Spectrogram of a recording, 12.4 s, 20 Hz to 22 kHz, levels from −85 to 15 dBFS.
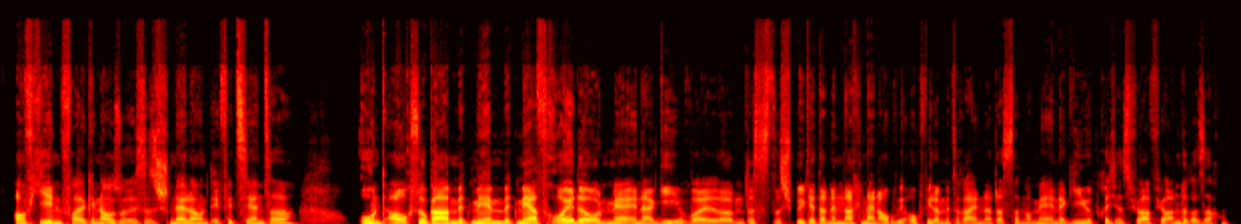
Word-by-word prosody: Auf 120 -3 +3
jeden 125 +1 +1
Fall. 115 -2 -1
Genauso 120 +1 -2
ist 110 0 -9
es, 105 -2 -7
schneller 120 0 +1
und 120 0 -6
effizienter 125 +2 -4 0.6
und 165 +1 +3
auch 145 0 +3
sogar 155 -2 +9
mit 145 -3 +1
mehr 145 0 +4
mit 140 0 0
mehr 145 -2 +7
Freude 160 +3 +4
und 130 -1 0
mehr 135 +3 +1
Energie, 130 +7 -3
weil, 115 -2 -2
ähm, 110 +2 -5
das 130 +1 -10
das 120 - -11
spielt 155 +1 -5
ja 150 - 0
dann 135 -2 -3
im 130 - -2
Nachhinein 125 -1 -2
auch 190 - -4
wie 175 - -6
auch 160 +3 -8
wieder 160 -9 -3
mit 115 0 -11
rein, 110 0 -4
ne, 115 - -9
dass - - -10
da 135 - -10
noch 115 0 -10
mehr 120 -1 -6
Energie 115 +1 -7
übrig 140 -2 -8
ist - - -12
für 120 - -4
a 120 - 0
für 120 - -8
andere 135 -5 -6
Sachen. 105 +4 -13
125 Hz, 230 wpm, -21 LUFS, 115-145 Hz, 0.6 s, sogar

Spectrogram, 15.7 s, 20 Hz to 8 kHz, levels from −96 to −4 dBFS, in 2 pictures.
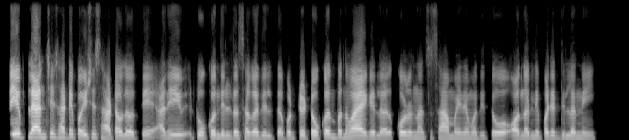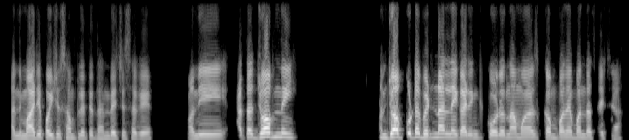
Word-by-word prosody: ते 210 - +8
प्लॅनच्यासाठी 200 -1 +4
पैसे 195 0 -1
साठवले 175 0 -1
होते 175 +3 -4
आणि 175 +1 -2 0.2
टोकन 180 0 -3
दिलं 170 0 -6
तर 175 - 0
सगळं 170 0 -3
दिलं 160 -1 -8
होतं, 160 0 -6
पण - - -12
ते 185 - +1
टोकन 185 +1 -1
पण 195 -1 -4
वाया 175 -2 +4
गेलं. 165 -1 -4
कोरोनाच्या 170 0 -4
6 160 -1 -2
महिन्यांमध्ये 160 0 -8
तो 165 0 -1 0.2
ओनरनी 170 +1 -4
परत 170 -1 -3
दिलं 165 0 -5
नाही 155 -1 -10 0.6
आणि 160 +2 -7
माझे 175 +2 +3
पैसे 195 0 -1
संपले 175 -1 -6
ते - - -4
धंद्याचे 165 0 -6
सगळे 160 -1 -5 0.5
आणि 195 +2 -1 0.2
आता 205 +4 +1
जॉब 245 +1 +10
नाही. 225 -2 0 1.1
अन 190 - -3
जॉब 215 0 +11
कुठे 225 +2 +4
भेटणार 215 +2 +3
नाही 205 -1 +2
कारण 185 0 +2
की 185 - -20
कोरोनामुळे 190 +1 0
कंपन्या 190 +1 -2
बंद 185 -1 -2
असायच्या. 155 -2 -8
175 Hz, 185 wpm, -23 LUFS, 165-195 Hz, 1.1 s, जॉब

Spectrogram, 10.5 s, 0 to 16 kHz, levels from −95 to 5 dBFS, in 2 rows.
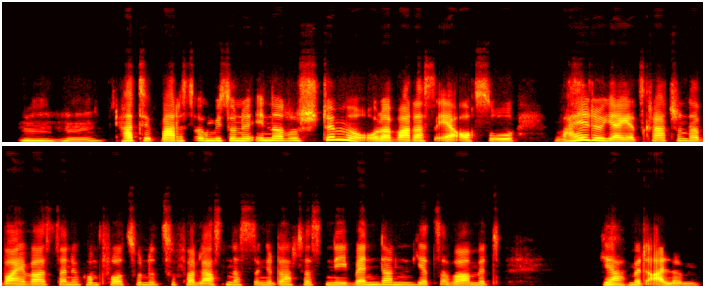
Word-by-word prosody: Mhm. 195 -3 -7
Hatte 215 +1 +3
war 200 0 +6
das 215 - -6
irgendwie 225 -1 -1
so 230 - -1
'ne 225 0 0
innere 240 -1 0
Stimme 300 +4 +2
oder 205 -1 +2
war 195 0 +7
das 210 -1 0
eher - - +3
auch - - +2
so, 200 0 -3 0.3
weil 275 +4 +3
du 255 - +4
ja 205 - +4
jetzt 195 -2 +2
gerade 200 -1 +1
schon 220 - -5
dabei 190 -2 +2
warst, 195 0 0
deine 200 0 -5
Komfortzone 205 0 -5
zu 220 - -10
verlassen, 205 +3 -1
dass 205 - -8
du - - -13
dann 195 - -10
gedacht 195 -1 -4
hast: 195 +1 -8
„Ne, 195 -1 -4
wenn 200 +2 +1
dann 215 -1 -3
jetzt, 200 -1 -5
aber 185 -1 +1
mit 185 0 -8 0.8
ja, 190 -3 +1
mit 200 +1 -2
allem. 165 +1 +1
200 Hz, 235 wpm, -23 LUFS, 195-215 Hz, 0.8 s, war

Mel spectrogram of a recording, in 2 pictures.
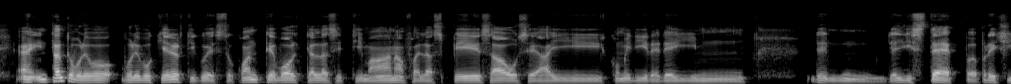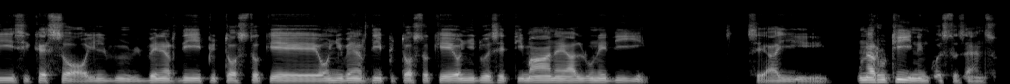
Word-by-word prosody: Ehm, 115 0 +4
intanto, 145 +8 +6
volevo 100 0 +2
volevo 100 -1 0
chiederti 105 -3 +2
questo, 95 0 -3
quante 105 +1 +1
volte 100 -1 +1
alla 95 -1 +2
settimana 90 +1 -2
fai 85 -1 -6
la 85 -1 -2
spesa 95 0 +2
o 90 0 +2
se 90 0 -2
hai, 85 -1 -3
come 90 +1 -4
dire, 90 -3 -3
dei 85 0 -1
mhmm, 80 -2 -4 0.6
de 95 -2 -4
mhmm, 80 -5 -6
degli 95 +2 -1
step 95 -5 +3
precisi, 95 -1 -2
che - - +1
so, 75 - +1
il 90 +2 -4
uhm, 85 -1 -4
il 80 - -8
venerdì 90 +1 0
piuttosto - - -3
che 85 -2 +3
ogni 95 +1 0
venerdì 95 0 -1
piuttosto - - -3
che 90 0 +1
ogni 95 +1 +2
2 95 +1 0
settimane 95 0 0
al 90 0 +1
lunedì. 90 -3 -3 0.8
S - - -21
se - - -6
hai 80 -2 -5 0.3
una 105 +1 +5
routine 110 -2 +3
in 85 - -2
questo - - -7
senso. 75 0 -8
90 Hz, 150 wpm, -26 LUFS, 85-95 Hz, 0.8 s, intanto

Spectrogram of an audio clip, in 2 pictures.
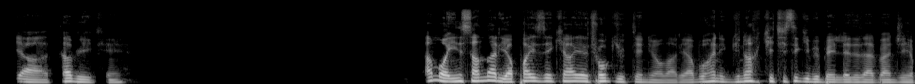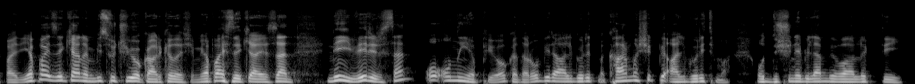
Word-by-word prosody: Ya 110 -6 -2
tabii 120 -8 +1
ki. 105 +1 -11 3.0
Ama 165 -3 +5
insanlar 160 +4 +4
yapay 140 +5 +4
zekâya 150 0 +2
çok 150 -2 +1
yükleniyorlar 105 -5 -6
ya. 105 +2 -7
Bu 125 +1 -2
hani 130 -6 -2
günah 130 +3 +1
keçisi 140 +2 -4
gibi 120 -4 -2
bellediler 110 -1 -2
bence 105 -1 -5
yapay 105 +1 -5
yapay 175 - +2
zekânın 175 -4 +1
bir 160 - -1
suçu 160 0 -1
yok 150 -4 +4
arkadaşım. 115 -3 0
Yapay 155 +5 +3
zekâya 130 -4 +2
sen 125 0 +1 0.3
neyi 170 -4 +4
verirsen 175 - +1
o 200 - -1
onu 180 -1 +1
yapıyor 110 -6 -3
o 140 - -5
kadar. 110 -3 -5
O 145 +4 -3
bir 165 - 0
algoritma. 140 +1 -1
Karmaşık 175 +4 -1
bir 125 -10 -1
algoritma. 120 -5 -2 0.3
O 125 -2 -2
düşünebilen 135 +2 -1
bir - - +1
varlık 125 0 -1
değil. 110 -4 -5
135 Hz, 145 wpm, -23 LUFS, 115-150 Hz, 3.0 s, Ama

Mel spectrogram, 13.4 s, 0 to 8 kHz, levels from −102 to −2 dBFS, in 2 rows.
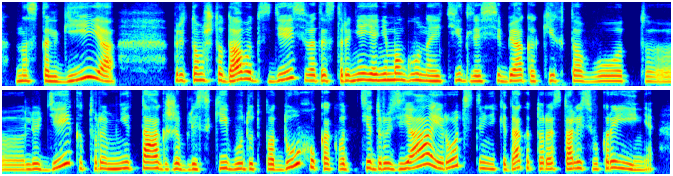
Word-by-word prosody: ностальгия, 190 - +2 0.6
при 210 -1 -2
том, 220 +3 0
что 215 +2 -3
да, 185 +5 +6
вот, 255 -8 0
здесь, 225 - -2
в - - -4
этой 195 -1 0
стране 195 +4 0
я 215 - +5
не 220 - +3
могу 225 -1 +1
найти 185 +2 -1
для 180 -1 -2
себя 195 +2 -1
каких-то 190 0 -5
вот, 180 +2 -3 0.2
э, 165 -1 -6
людей, 190 - +1
которые 205 - -5
мне 195 +3 +1
так 210 -2 +5
же 190 +2 0
близки 180 +6 -3
будут 185 0 -2
по 180 -1 +2
духу, 245 - +2
как 190 -1 -2
вот 180 -2 -1
те 225 - 0
друзья 200 - +4
и 215 - +3
родственники, 210 - -2
да, 215 +7 +1
которые 200 -4 -2
остались 195 +1 0
в - - -4
Украине. 180 -5 -1
195 Hz, 175 wpm, -22 LUFS, 180-215 Hz, 0.6 s, да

